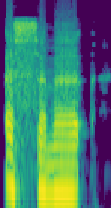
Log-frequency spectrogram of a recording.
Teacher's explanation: فانا انتقل من الالف في كلمه السماء من الالف الى السين مباشره ولا انطق حرف اللام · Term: اللام الشمسيه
